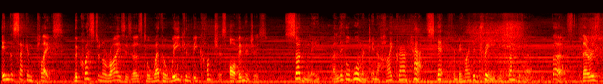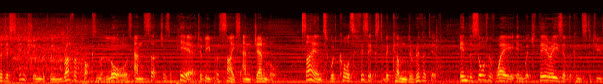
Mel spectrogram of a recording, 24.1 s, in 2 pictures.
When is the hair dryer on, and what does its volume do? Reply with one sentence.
The hair dryer can't be heard in this clip.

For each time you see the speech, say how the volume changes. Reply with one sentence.
You can hear the speech from 0.0 to 24.0 s, at a steady volume.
